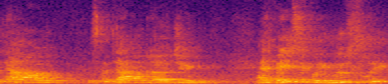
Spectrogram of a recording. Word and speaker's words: Tao Te Ching: It looks like Tao Te Ching, but it's the Tao Te Ching.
